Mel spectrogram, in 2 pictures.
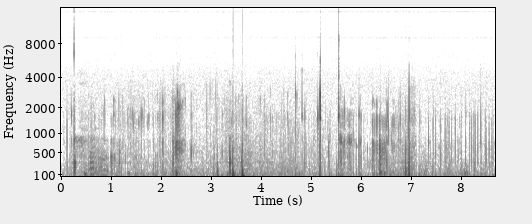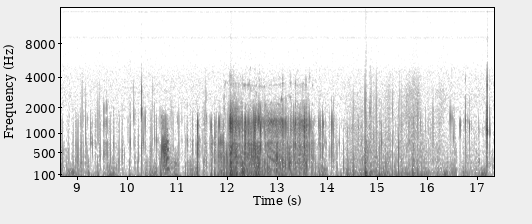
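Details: Stomach rumbling from an empty stomach while trying to sleep: continuous low gurgling and rumbling with bubbly pops and a longer growl; ordinary bowel sounds.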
